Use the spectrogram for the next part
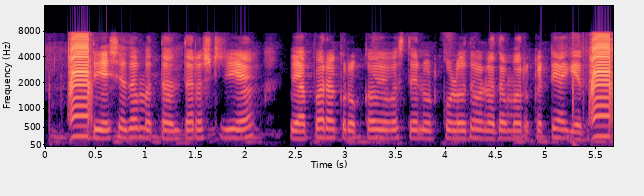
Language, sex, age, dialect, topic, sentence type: Kannada, female, 18-24, Central, banking, statement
